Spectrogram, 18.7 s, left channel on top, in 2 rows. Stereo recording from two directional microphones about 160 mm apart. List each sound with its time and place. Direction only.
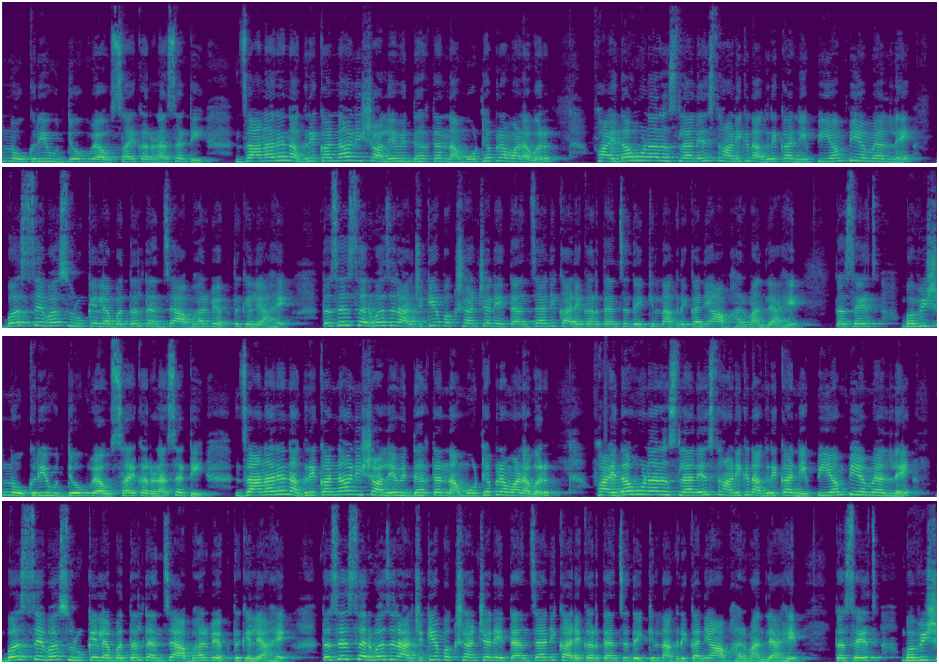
0.1 s a woman's voice: 15° right (ahead or behind)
